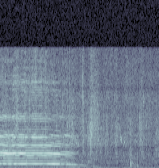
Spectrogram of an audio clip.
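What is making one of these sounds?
A woman calls out in a long, high, sustained voice that falls away.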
